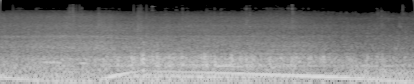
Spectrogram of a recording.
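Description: Car engine running under way with a steady rumble; the engine note climbs about one and a half seconds in as it picks up revs, holds, then eases back down near the end.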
